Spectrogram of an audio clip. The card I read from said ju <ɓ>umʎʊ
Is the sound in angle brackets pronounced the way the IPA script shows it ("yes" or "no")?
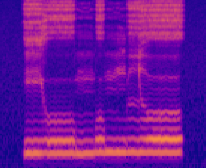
no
